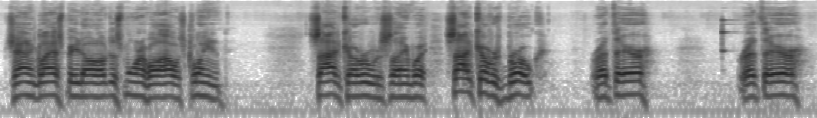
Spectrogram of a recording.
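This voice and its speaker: A man's voice: fairly high pitch, darkish tone, no echo, studio quality. An older man with a Southern US accent, a mechanic explaining a restoration job in a plainspoken, folksy way. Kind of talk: unscripted workshop explanation. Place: workshop.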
